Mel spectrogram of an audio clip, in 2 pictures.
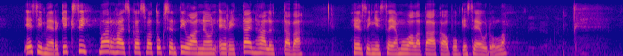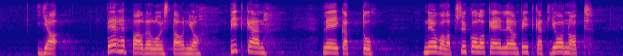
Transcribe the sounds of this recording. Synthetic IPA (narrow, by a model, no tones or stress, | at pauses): ʔe̞sime̞rkiksiʋɑrɦɑiskɑsʋɑt̪uksent̪ilɑnːeonʔe̞ɾit̪ːæinɦælyt̪ːæʋæ | he̞lsiŋːisːæjɑmuɑlːɑpæːkɑwpuŋkise̞wdṵlːɑ | jɑ | pe̞rhe̞pːɑlʋeluist̪ɑonjo | pit̪kæːn | le̞ikɑt̪ːu | ne̞uʋolːɑpsyko̞lokeilːeompit̪kæt̪jonot̪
